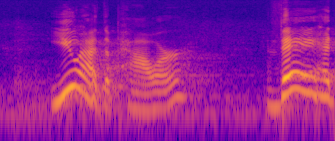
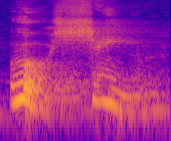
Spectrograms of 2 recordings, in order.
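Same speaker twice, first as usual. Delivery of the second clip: low, acted scorn; mock disapproval; 4 semitones lower than usual. Crowd shaming a woman, mock disapproval. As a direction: groan out a shaming verdict. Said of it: "So you guys would say".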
